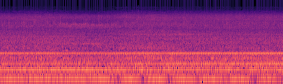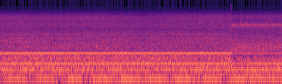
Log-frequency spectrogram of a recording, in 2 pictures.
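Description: Large engine running steadily at a constant speed, a steady droning hum. About ten seconds in, one of its tones drops out and a higher whine comes in.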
